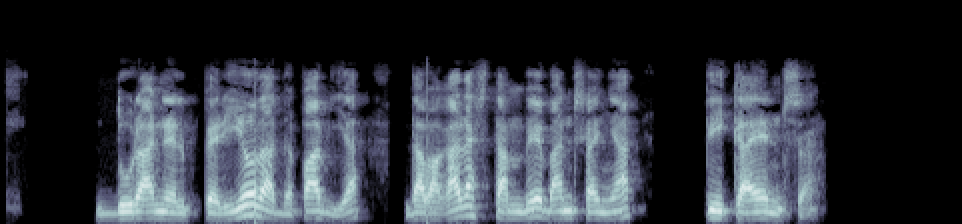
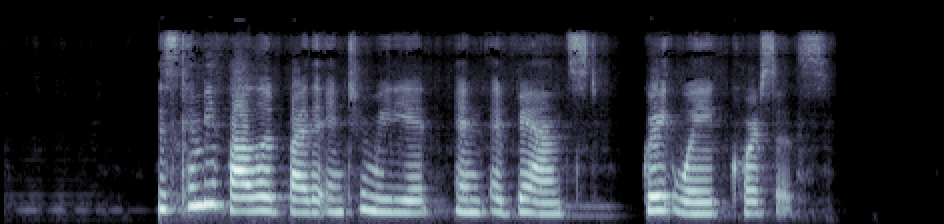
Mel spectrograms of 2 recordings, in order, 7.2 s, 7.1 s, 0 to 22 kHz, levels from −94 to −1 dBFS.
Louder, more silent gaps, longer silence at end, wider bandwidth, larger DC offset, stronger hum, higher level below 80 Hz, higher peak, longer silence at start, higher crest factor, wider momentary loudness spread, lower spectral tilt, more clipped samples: about the same, -18 LUFS vs -19 LUFS; first, 2.93-3.02 s, 4.90-5.28 s vs none; first, 1.1 s vs 0.9 s; second, 7.2 kHz vs 12.5 kHz; neither; neither; first, -58 dBFS vs -74 dBFS; about the same, -2 dBFS vs -4 dBFS; second, 0.7 s vs 1.2 s; about the same, 18 dB vs 16 dB; second, 12 LU vs 17 LU; about the same, -5 dB/octave vs -4.5 dB/octave; neither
